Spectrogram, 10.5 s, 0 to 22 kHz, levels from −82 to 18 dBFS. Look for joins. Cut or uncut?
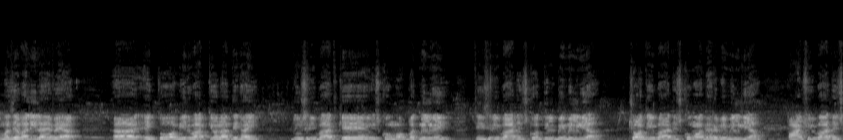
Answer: uncut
